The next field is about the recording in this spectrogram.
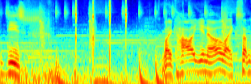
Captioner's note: host smacks his skin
